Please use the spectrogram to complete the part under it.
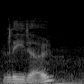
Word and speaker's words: Lido: I can tell you that the correct pronunciation is Lido, because the word comes from Lido di Venezia, a place in Italy.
